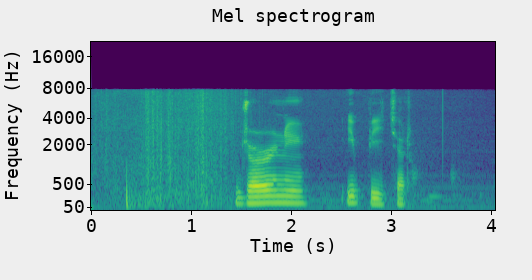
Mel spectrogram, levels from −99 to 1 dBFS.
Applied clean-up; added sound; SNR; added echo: none; Fire; 11 dB; none.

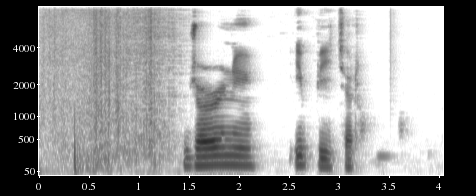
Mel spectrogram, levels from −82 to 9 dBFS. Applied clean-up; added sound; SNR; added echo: classical method log-MMSE.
